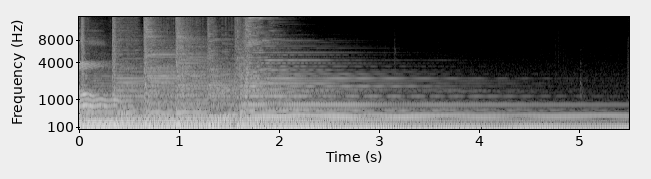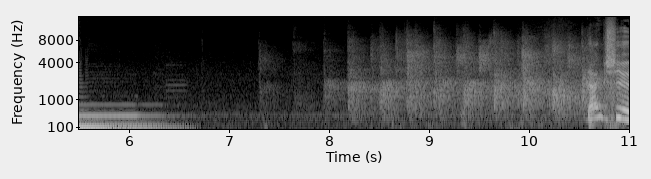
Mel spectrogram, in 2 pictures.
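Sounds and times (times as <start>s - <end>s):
audience applause: 7.8s - 11.0s.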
